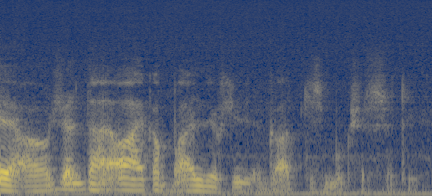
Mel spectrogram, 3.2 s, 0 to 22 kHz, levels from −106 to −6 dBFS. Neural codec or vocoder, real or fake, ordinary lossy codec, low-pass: vocoder, 44.1 kHz, 128 mel bands, Pupu-Vocoder; fake; none; none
